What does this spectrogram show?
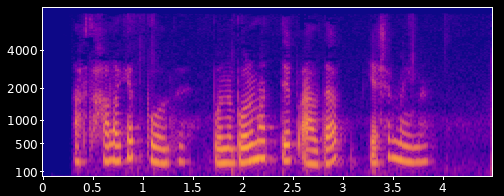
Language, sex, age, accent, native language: Uzbek, female, 12-17, Toshkent shahri, Uzbek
